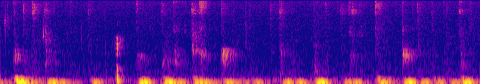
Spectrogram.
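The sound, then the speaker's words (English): Soft keyboard typing as a stand-up joke is jotted down: many quiet, irregular taps and clicks, fairly faint and alone. “Sorry, I had to write down the stand-up joke that popped up during our last little bit.”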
